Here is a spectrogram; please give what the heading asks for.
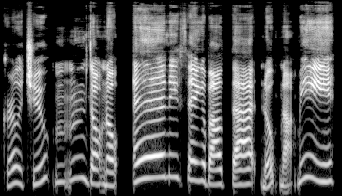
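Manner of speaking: high, airy denial, playing dumb; feigned innocence. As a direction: act like you've never heard the name. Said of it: "But she says".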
